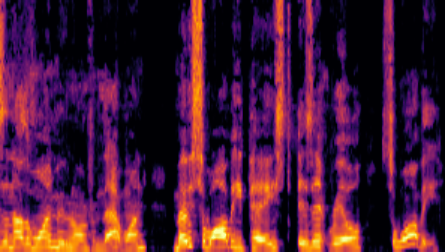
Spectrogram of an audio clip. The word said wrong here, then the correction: wasabi: I think I pronounced that wrong. – Well, you know what? Close enough. It's wasabi.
